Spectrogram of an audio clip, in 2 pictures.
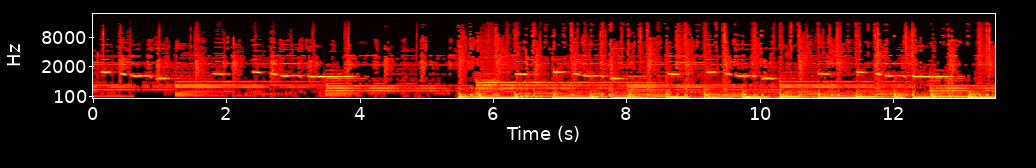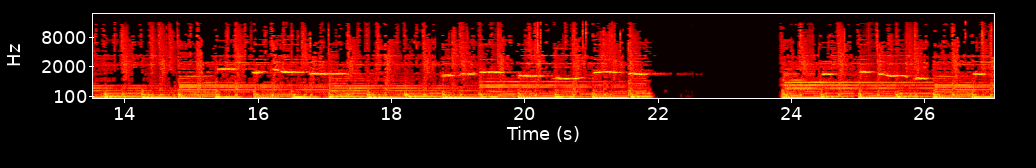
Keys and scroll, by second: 0.3 Up, 0.5 Right, 1.9 Left, 2.5 Delete, 3.1 Right, 3.6 Left, 5.0 Right, 5.8 Left, 6.9 5, 7.3 Return, 9.1 Up, 9.6-10.5 typing, 11.6 Up, 12.0-12.9 typing, 12.9 Up, 13.2 Left, 13.3 Down, 13.5 Left, 14.5 Up.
